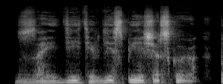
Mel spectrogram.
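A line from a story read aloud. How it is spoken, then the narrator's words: Whisper. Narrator (Russian): прошептал он нам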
